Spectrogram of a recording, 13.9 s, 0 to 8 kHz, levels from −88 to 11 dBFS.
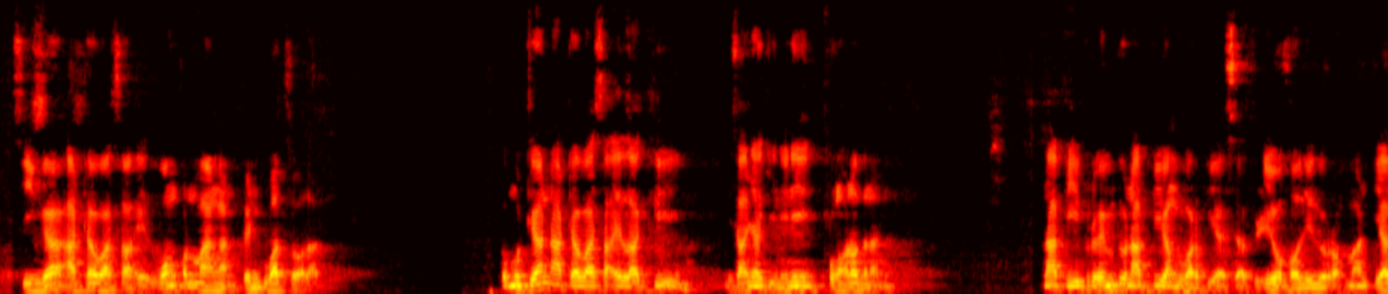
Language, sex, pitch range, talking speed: Indonesian, male, 105-125 Hz, 120 wpm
